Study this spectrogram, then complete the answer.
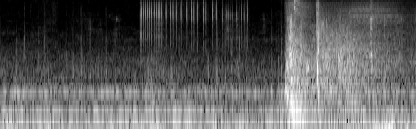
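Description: An arrow is loosed from a bow.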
